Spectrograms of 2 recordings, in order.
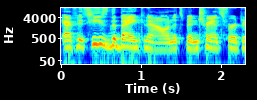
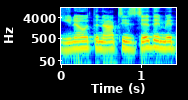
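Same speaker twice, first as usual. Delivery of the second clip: normal talking voice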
